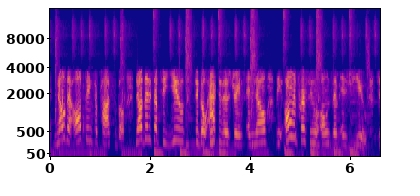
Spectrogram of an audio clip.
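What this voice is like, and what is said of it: Passionate yelling. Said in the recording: “sorry for yelling. I'm just so passionate”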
